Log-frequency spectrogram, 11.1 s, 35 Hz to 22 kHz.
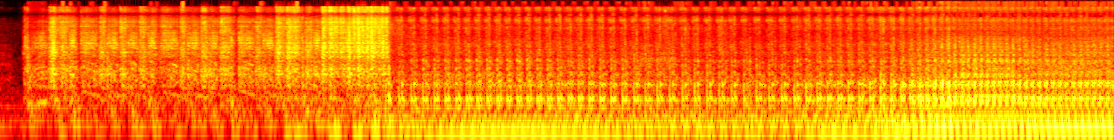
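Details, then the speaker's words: Loral Toal Nova 80s kit supercar with previously seized engine, first running after about 30 years in a forest, newly fitted cooling system not circulating: steady low idle slowly climbing; high idle from overheating, thermostat closing very slowly. "The cooling system was fitted, but it wasn't cooling the car. That's why that idle was going up like crazy."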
